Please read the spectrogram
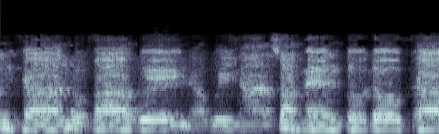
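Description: A man's voice chanting Buddhist verses in Pali, holding each syllable on a steady pitch in a monotone recitation.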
